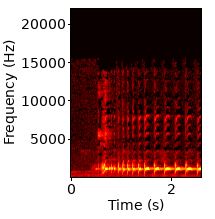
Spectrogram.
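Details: Zebra dove of local Javanese stock, dhuduk and kerot calls meant to lure other doves into calling: a fast string of about fourteen short, punchy tut notes at steady mid pitch, each with a slight upward flick.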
